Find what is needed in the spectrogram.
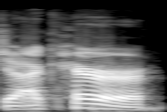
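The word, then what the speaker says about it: Jack Herer: So like in your episode, you're talking about Jack Harrer, Rhymes with Terror.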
